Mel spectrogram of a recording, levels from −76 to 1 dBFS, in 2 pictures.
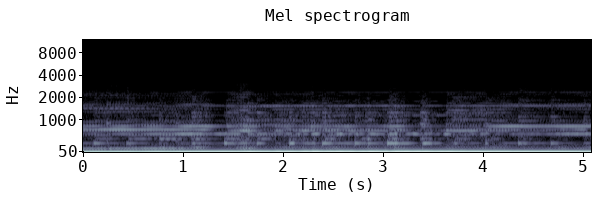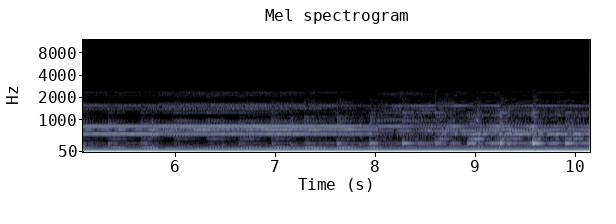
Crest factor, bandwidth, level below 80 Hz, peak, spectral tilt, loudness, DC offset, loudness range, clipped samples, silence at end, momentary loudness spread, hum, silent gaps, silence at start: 10 dB; 3.2 kHz; -44 dBFS; -4 dBFS; -11 dB/octave; -37 LUFS; 30%; 1 LU; under 0.1%; 0 s; 4 LU; none; none; 0 s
